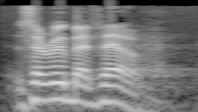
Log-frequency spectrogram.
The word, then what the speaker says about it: Zerubbabel: I was looking at, you know, people from Israel pronouncing this stuff, and like I say Zerubbabel, because I kind of maybe grew up with Barney Rubbable or something, I don't know. But I like Zerubbabel, and it's Zerubbabel.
